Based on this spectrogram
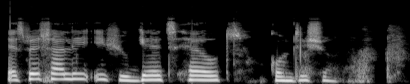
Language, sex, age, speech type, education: Nigerian Pidgin, female, 30-45, spontaneous, tertiary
